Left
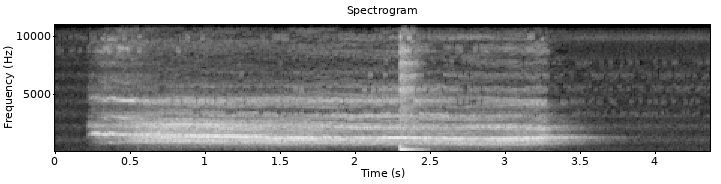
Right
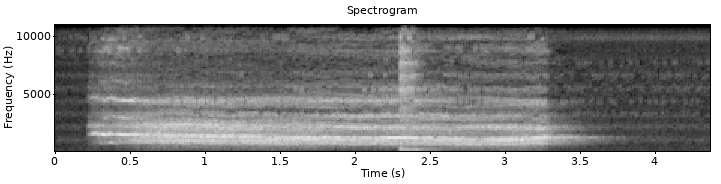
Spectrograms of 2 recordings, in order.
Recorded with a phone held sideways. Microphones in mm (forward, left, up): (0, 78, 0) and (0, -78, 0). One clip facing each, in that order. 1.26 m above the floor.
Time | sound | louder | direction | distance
0.2 | a scream | right 1 dB | 40° right (ahead or behind) | 3.5 m
2.3 | a snare drum | left 3 dB | 60° left (ahead or behind) | 0.6 m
